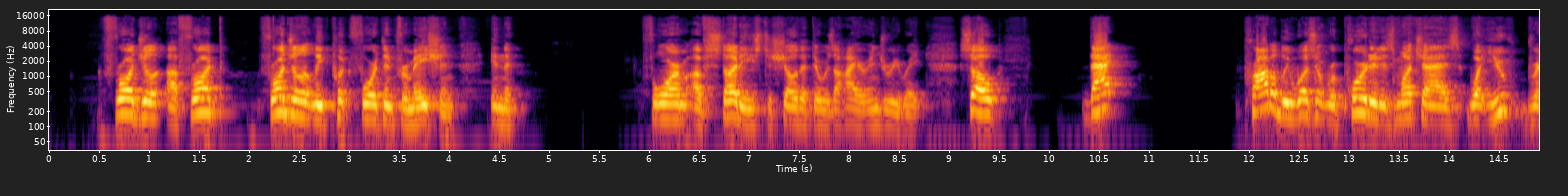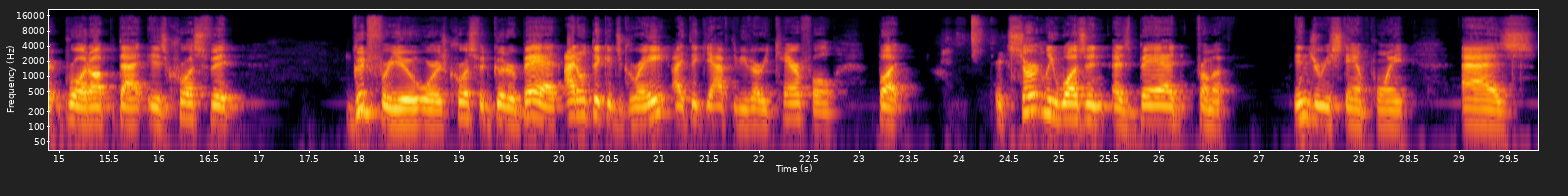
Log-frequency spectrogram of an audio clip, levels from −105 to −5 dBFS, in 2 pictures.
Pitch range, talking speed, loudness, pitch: 115-180 Hz, 140 wpm, -22 LUFS, 135 Hz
